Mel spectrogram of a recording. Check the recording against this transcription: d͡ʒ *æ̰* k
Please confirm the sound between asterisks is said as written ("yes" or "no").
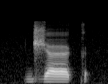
no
